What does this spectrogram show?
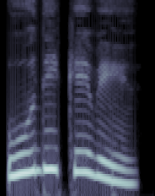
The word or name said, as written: ಓದಿಕೆವೇಳ್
